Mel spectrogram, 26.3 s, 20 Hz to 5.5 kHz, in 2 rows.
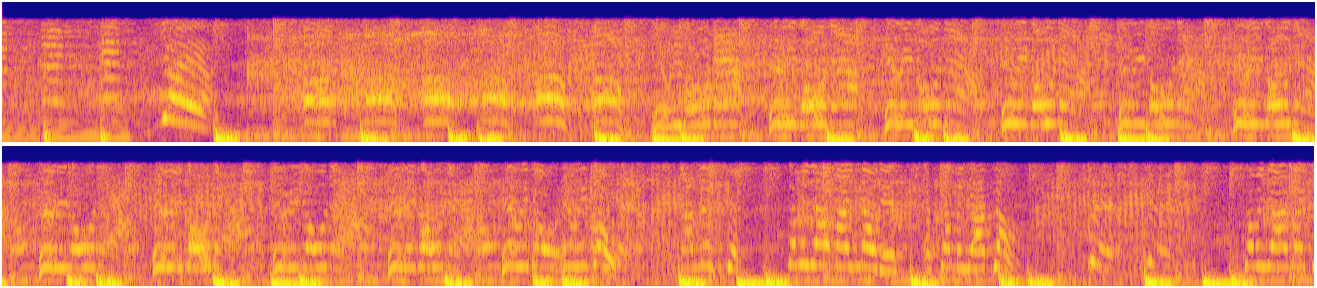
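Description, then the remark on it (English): A crowd at Bahama Bay in Philadelphia cheers and yells steadily for about 26 seconds, loud and constant, answering a call to make some noise, mixed with punchy rhythmic music hits that recur throughout. “At the count of three, I want everybody in the place to be to make some noise if you're down with me.”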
